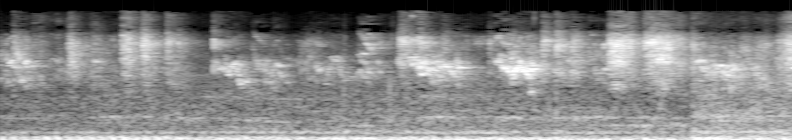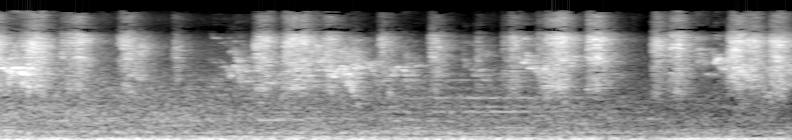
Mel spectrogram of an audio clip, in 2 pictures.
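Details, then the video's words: Several baby lovebirds sitting in a plant squawk and chirp steadily in shrill bursts over a low background rumble, with possible wing flutters. "baby love birds in plant l cute birds in plant l love birds sounds"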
